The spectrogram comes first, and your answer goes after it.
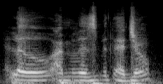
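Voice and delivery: ordinary talk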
